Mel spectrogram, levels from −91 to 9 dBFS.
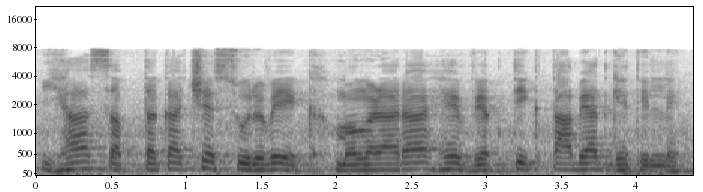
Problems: background sounds at intervals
